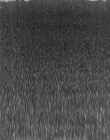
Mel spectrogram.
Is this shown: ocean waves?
yes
